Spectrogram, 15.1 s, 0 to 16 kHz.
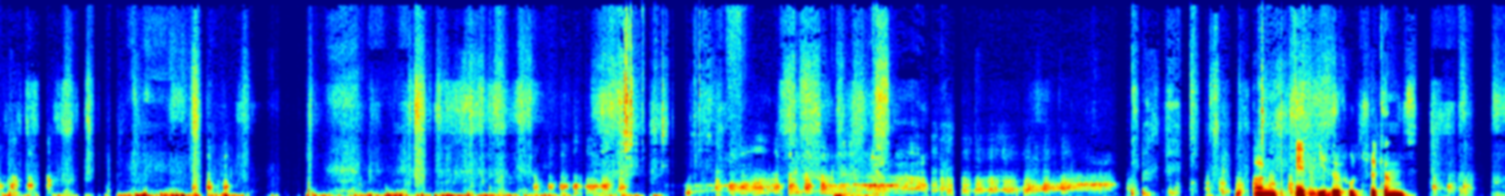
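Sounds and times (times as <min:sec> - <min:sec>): hens clucking: 0:00.0 - 0:00.8, 0:01.9 - 0:02.6, 0:05.2 - 0:13.5, 0:14.3 - 0:15.0.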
